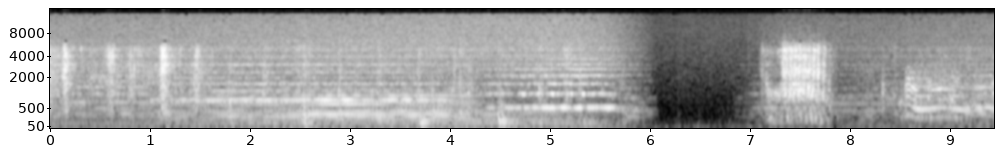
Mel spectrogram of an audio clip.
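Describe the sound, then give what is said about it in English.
A horse, Domino, which was sick the night before, neighs and whinnies loudly in a long, quavering call, falls silent for a moment, then lets out a few more shorter whinnies and snorts. “Boy, looking at you now, nobody would ever be able to tell you were a pretty sick horse last night.”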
